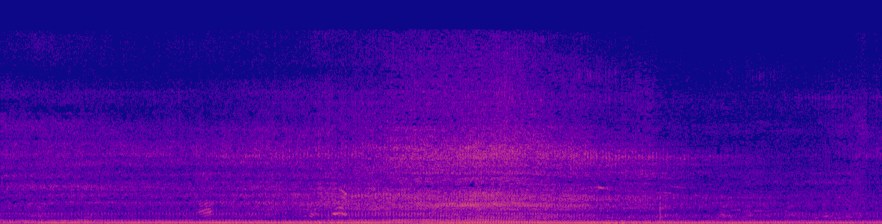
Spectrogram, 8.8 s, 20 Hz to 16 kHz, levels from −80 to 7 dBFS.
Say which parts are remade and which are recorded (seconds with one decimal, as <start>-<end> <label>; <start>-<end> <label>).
0.0-3.8 remade; 3.8-8.8 recorded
